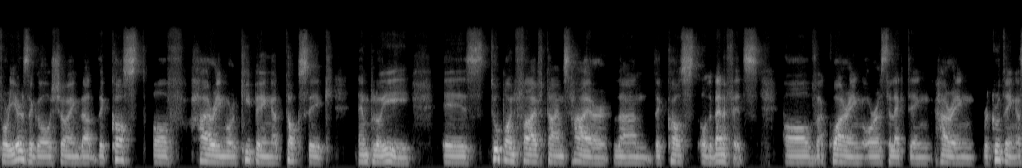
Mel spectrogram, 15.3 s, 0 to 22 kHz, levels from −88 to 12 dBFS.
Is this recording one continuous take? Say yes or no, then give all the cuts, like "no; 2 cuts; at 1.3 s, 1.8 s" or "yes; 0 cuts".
yes; 0 cuts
